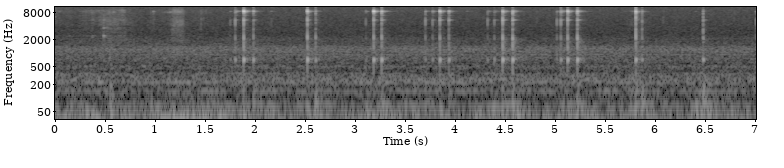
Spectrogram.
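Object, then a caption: Ceramic mug. Long fingernails tap and scratch the white unglazed base of a black-and-white printed ceramic coffee mug held tilted in the hands. Short, sharp clicks with a bright ring come at a slow, uneven pace over a steady low rumble, and each one fades almost at once.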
